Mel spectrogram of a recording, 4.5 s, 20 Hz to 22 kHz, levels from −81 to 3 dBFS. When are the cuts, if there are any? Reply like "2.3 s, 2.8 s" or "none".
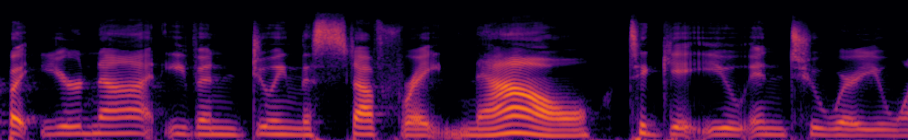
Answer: none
